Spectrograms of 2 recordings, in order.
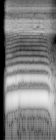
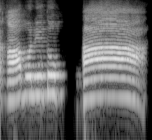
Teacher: बोल के देखिए जरा, ई क्या पूरा मुंह खुला, और जरा आ बोलिए तो आ, है ना। इसका मतलब आ जो होता है साथी उसको हम क्या कहते हैं विवृत कहते हैं, यानी जिसमें हमारा पूरा मुंह खुलता है ना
